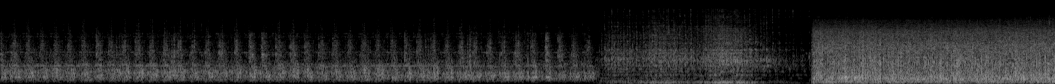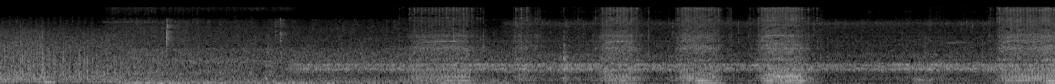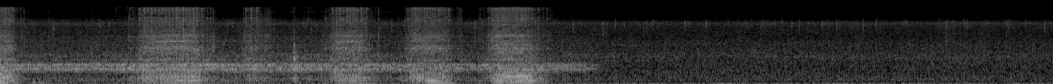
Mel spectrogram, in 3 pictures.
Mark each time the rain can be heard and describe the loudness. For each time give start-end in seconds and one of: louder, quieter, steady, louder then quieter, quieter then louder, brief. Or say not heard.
8.1-31.5 quieter.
